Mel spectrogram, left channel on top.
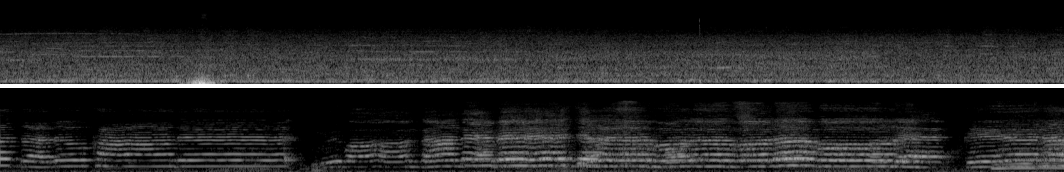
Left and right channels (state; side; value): different; both; correlation 0.00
